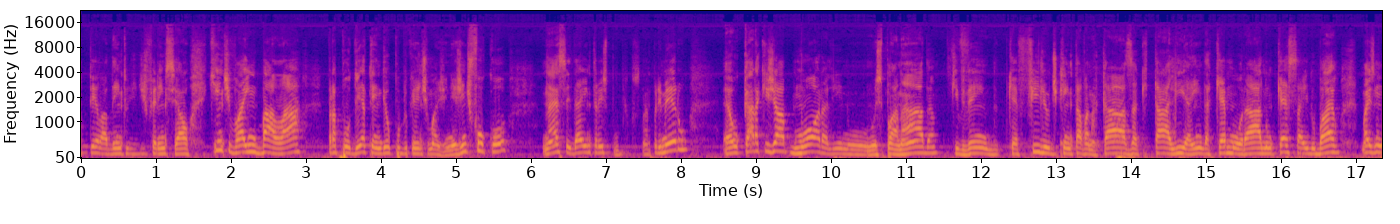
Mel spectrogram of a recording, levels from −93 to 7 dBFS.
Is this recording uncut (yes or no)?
no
